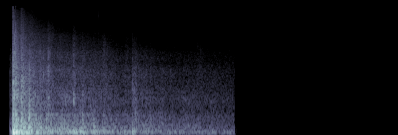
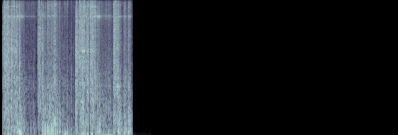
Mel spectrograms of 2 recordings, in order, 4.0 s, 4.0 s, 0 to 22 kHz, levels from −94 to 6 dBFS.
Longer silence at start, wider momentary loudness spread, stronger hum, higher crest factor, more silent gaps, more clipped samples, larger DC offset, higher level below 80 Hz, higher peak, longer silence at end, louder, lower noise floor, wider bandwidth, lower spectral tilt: about the same, 0.1 s vs 0.05 s; first, 28 LU vs 5 LU; neither; first, 26 dB vs 18 dB; neither; neither; neither; about the same, -32 dBFS vs -32 dBFS; about the same, -2 dBFS vs 0 dBFS; second, 2.35 s vs 2.65 s; second, -25 LUFS vs -10 LUFS; second, -49 dBFS vs under -90 dBFS; second, 10 kHz vs over 20 kHz; first, -7.5 dB/octave vs -2 dB/octave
